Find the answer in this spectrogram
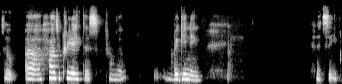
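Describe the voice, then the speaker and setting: Sharing her screen, a woman in her forties guides viewers through software in Finnish-accented speech; Finnish is her native language. Her voice sits on the high side, gravelly and husky, over poor audio. She speaks slowly and haltingly, with many fillers and frequent self-corrections.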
